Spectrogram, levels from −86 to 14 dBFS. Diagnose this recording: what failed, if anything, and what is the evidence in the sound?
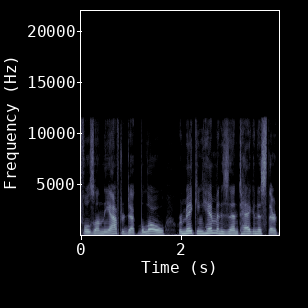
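Nothing in this speech recording points to a failure at any stage of the chain. There is no audible evidence of a fault to diagnose.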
